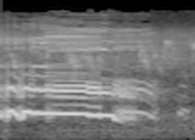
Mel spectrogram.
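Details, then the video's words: Rooster crowing, from a set of roosters of different breeds presented as a morning alarm: one loud crow held on a steady, even pitch for about a second, then a lower, fading tail. "Rooster Crowing"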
